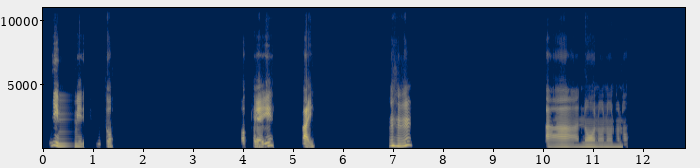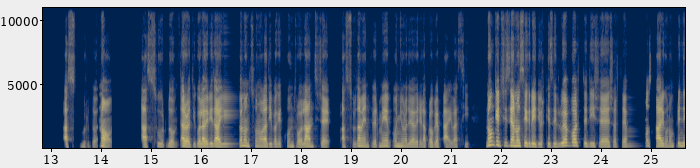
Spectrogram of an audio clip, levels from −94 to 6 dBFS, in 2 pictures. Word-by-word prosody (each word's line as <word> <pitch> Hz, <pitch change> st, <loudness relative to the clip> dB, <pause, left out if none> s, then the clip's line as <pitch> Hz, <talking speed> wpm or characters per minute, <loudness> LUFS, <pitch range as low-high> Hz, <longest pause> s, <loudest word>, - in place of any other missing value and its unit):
Dimmi, 190 Hz, -6 st, 0 dB
dimmi 185 Hz, 0 st, -6 dB, 0.4 s
tutto. 185 Hz, -1 st, -8 dB, 2.6 s
Okay, 200 Hz, +3 st, +1 dB, 0.6 s
vai. -, -, +5 dB, 1.5 s
Mh-mh. 225 Hz, +4 st, 0 dB, 2.7 s
Ah, 155 Hz, 0 st, -7 dB
no, 160 Hz, +1 st, -7 dB
no, 155 Hz, 0 st, -14 dB
no, 155 Hz, 0 st, -14 dB
no, 155 Hz, 0 st, -16 dB
no. 160 Hz, 0 st, -19 dB, 1.6 s
Assurdo. 175 Hz, -1 st, -6 dB
No, -, -, +3 dB, 0.6 s
assurdo. 180 Hz, 0 st, -4 dB
Allora 200 Hz, -2 st, +7 dB
ti 185 Hz, -, -16 dB
dico 190 Hz, -, -5 dB
la 190 Hz, -, +7 dB
verità, 200 Hz, +1 st, +6 dB
io 185 Hz, 0 st, -4 dB
non 225 Hz, -2 st, +1 dB
sono 200 Hz, -2 st, -10 dB
una 190 Hz, 0 st, +3 dB
tipa 185 Hz, 0 st, -6 dB
che 180 Hz, 0 st, -9 dB
controlla, 185 Hz, 0 st, 0 dB
anzi 190 Hz, 0 st, 0 dB
cioè, 190 Hz, -3 st, -3 dB, 0.2 s
assolutamente 180 Hz, +2 st, -2 dB
per 180 Hz, +1 st, -7 dB
me 200 Hz, +1 st, 0 dB
ognuno 190 Hz, -1 st, -5 dB
deve 185 Hz, -1 st, -3 dB
avere 175 Hz, 0 st, -5 dB
la 170 Hz, -, -4 dB
propria 180 Hz, +1 st, -4 dB
privacy. 165 Hz, +2 st, -7 dB, 0.3 s
Non 275 Hz, +5 st, +5 dB
che 285 Hz, -2 st, +7 dB
ci 230 Hz, +1 st, -9 dB
siano 225 Hz, -1 st, +8 dB
segreti, 205 Hz, -5 st, +3 dB
perché 180 Hz, +2 st, -6 dB
se 195 Hz, +1 st, -4 dB
lui 205 Hz, +4 st, +2 dB
a 240 Hz, -, +7 dB
volte 245 Hz, -3 st, +1 dB
dice: 190 Hz, -2 st, -2 dB
"C'ho 180 Hz, -, -11 dB
il 175 Hz, -, -17 dB
telefono 190 Hz, +1 st, -9 dB, 0.4 s
scarico, 200 Hz, -1 st, +5 dB
non 190 Hz, +1 st, -9 dB
prende 210 Hz, +2 st, -3 dB
185 Hz, 130 wpm, -22 LUFS, 175-200 Hz, 2.7 s, siano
